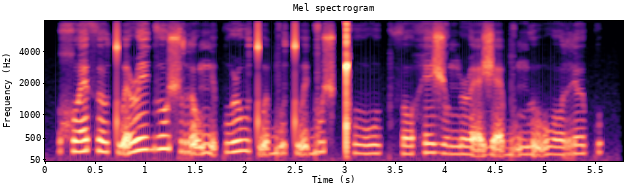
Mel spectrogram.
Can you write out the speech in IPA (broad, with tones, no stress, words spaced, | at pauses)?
χʷɛ˨˦θɵ˨ tʷɛ̰˨ɹe˦ɡðu˦˨ʃro̰˨ ŋḛ˨kʷɹu˦˨tʷɛ̰˨bṵ˦ tʷḛ˨ɡu˦ʃǃʰu˨ wu˨kʷθo˨he˦ʒʊ˨ŋ ɹɛ̰˨ʒɛ̰˨bṵ˨ŋ ðṵ˨wo˨rø˦kʷ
